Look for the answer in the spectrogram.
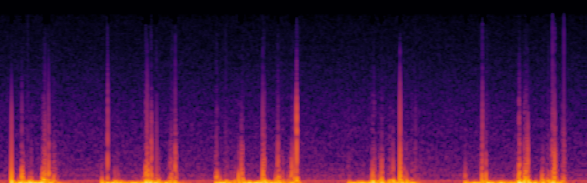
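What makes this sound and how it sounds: A thin metal pointed sculpting tool with a wooden handle, held by fingers with long pink nails, scratches and pokes inside the ear canal of a white silicone ear on a block-shaped binaural microphone. Five bursts of dense, deep, rumbling scraping and thudding come in a loose rhythm, separated by near silence. Sharp taps and clicks reach into the high range.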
